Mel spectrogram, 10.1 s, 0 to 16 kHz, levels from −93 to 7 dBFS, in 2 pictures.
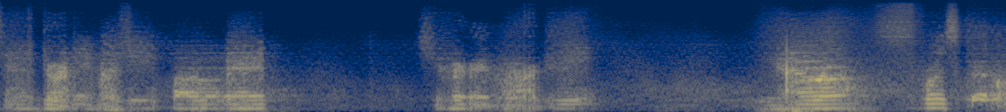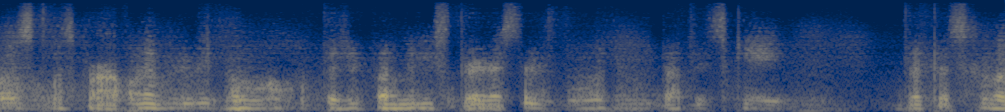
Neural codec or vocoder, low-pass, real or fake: codec, 44.1 kHz, 0.9 kbps, DAC; 14.4 kHz; fake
